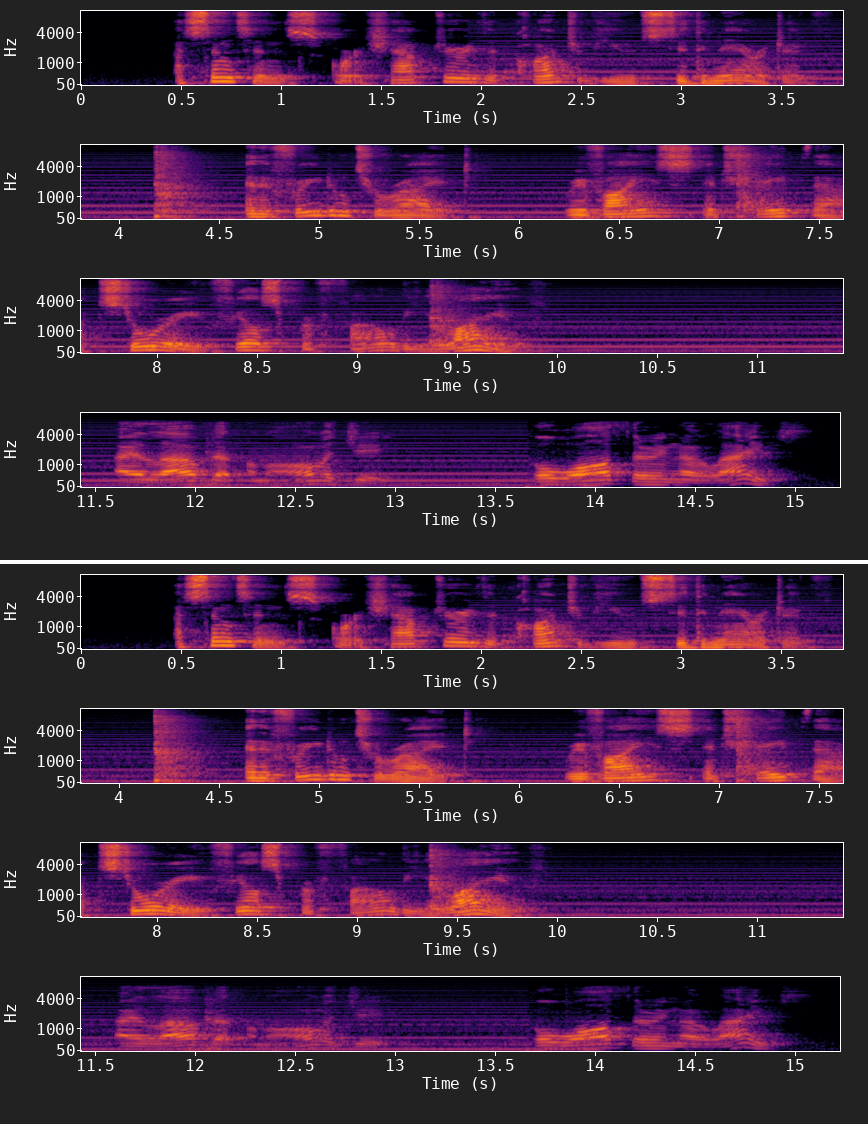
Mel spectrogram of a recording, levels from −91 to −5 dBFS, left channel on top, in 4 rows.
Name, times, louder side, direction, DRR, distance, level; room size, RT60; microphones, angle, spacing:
voice 1, 0.5-3.6 4.6-5.7 6.2-9.9, right 1 dB, 5° right, 3 dB, 1.1 m, -34 dB
sound 1, 1.9-13.7, left 8 dB, 45° left, 3.1 m, -57 dB
sound 2, 1.9-13.9, right 1 dB, 30° right, 7.7 m, -52 dB
voice 2, 11.6-13.0 13.7-15.0, left 5 dB, 90° left, 9 dB, 1.1 m, -38 dB
13.0 x 10.0 x 3.9 m, 0.39 s
head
